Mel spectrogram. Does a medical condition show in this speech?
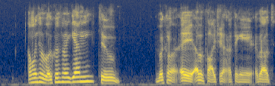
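Yes: cerebral palsy; cerebral palsy from birth, lifelong, affects speech and physical abilities; adult, past speech therapy, rock band video game from mother used alongside; hard for others to understand at first.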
